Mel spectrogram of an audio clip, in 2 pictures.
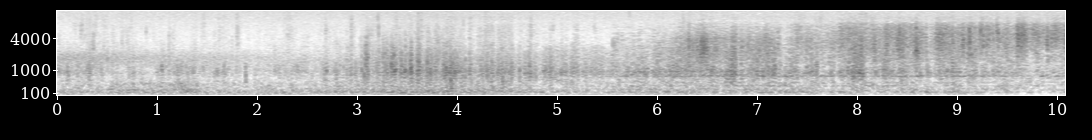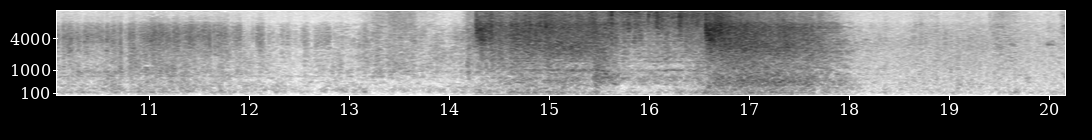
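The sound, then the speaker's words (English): Ground shaking as great rock columns burst up to form a temple: a sustained rumbling, grinding roar that surges into a louder, harsher burst near the end. “The ground begins to shake. The skies darken and great rock columns shoot from the ground, forming a temple.”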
